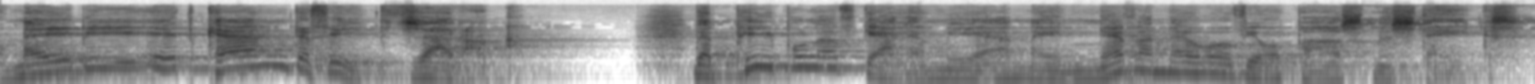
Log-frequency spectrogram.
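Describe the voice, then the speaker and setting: A solemn ghostly hero guide. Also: male voice, fairly high pitch, darkish tone, breathy edge, heavily acted. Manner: solemn, ceremonial. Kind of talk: video game cutscene acting.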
